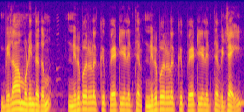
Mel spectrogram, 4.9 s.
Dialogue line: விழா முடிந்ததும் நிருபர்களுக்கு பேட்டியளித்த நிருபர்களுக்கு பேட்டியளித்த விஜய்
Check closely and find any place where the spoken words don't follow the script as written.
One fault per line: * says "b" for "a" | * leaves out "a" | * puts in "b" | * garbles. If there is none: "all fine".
all fine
